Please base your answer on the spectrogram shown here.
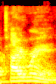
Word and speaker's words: Tiran: Tyran, am I saying it correctly? Good evening. Good evening. Hey, how you doing? Dr. You are Tyran.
